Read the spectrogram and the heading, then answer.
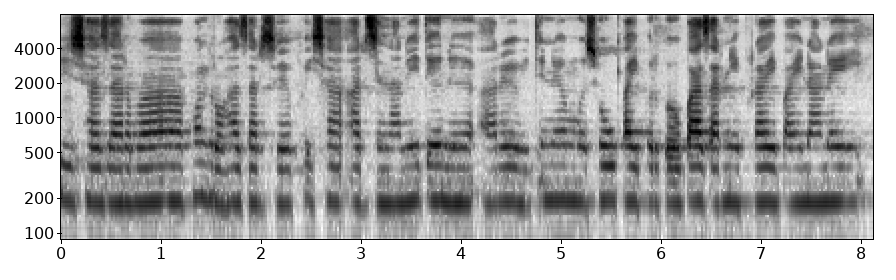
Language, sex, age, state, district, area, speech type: Bodo, female, 60+, Assam, Chirang, rural, spontaneous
